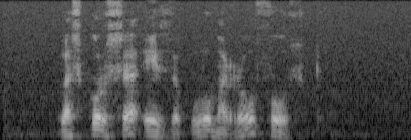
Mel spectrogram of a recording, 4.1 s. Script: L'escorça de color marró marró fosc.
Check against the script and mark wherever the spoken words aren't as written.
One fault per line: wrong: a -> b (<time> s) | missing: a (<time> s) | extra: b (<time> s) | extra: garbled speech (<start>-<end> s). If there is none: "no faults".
extra: és (1.5 s)
missing: marró (2.5 s)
